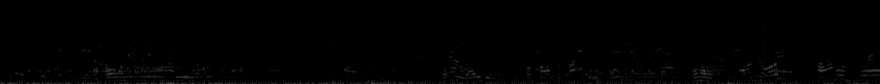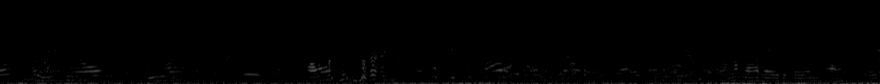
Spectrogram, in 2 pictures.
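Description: A crowd of men and women chatter outdoors in the distance.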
